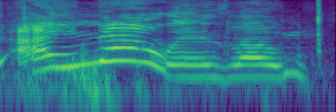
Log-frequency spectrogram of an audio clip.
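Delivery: high, loud cooing. Real, not acted. Comforting pig Winslow, in high cooing baby talk. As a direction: soothe the pig with a sudden high coo.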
